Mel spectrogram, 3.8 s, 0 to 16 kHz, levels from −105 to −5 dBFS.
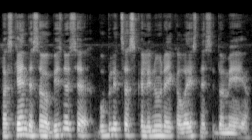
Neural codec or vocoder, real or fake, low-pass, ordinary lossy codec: none; real; 10.8 kHz; MP3, 96 kbps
